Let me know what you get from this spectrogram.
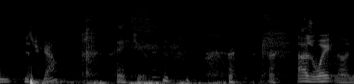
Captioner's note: laughing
